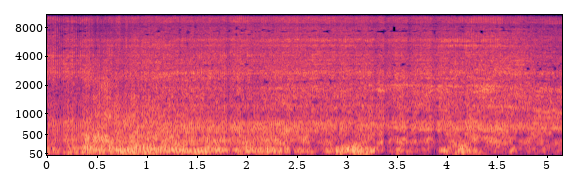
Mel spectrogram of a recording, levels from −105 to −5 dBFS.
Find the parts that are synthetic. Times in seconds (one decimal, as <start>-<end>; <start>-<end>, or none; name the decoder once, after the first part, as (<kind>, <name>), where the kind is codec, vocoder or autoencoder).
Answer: 0.4-0.9 (codec, HILCodec)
